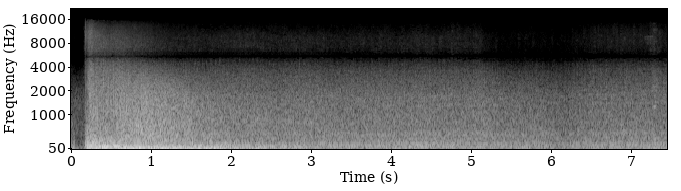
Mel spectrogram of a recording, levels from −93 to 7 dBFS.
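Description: Hollow throughout, with a notch around 5 kHz: channel delay (comb filtering), one channel trailing the other by roughly 0.1 ms before the mono sum.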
